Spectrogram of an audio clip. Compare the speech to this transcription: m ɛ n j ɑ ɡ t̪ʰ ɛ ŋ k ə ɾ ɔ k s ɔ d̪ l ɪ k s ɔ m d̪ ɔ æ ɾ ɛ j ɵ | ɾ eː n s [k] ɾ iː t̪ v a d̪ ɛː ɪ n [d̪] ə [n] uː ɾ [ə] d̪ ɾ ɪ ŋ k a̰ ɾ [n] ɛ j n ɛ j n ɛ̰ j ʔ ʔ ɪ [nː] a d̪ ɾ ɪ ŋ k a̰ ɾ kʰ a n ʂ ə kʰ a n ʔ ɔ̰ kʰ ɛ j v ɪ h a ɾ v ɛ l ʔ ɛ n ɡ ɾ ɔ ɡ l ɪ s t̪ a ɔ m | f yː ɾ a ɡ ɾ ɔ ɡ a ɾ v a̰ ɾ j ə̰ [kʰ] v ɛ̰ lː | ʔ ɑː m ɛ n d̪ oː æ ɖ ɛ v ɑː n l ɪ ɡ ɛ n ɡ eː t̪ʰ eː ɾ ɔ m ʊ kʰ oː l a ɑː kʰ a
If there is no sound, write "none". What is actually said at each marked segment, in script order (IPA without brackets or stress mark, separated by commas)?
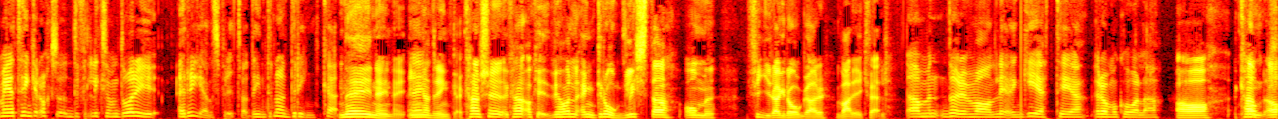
p, t̪, n, a, n, ŋː, kʰ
